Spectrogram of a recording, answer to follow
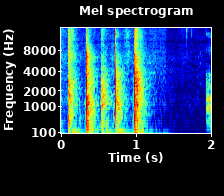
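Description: Irish dance hard shoes striking a vinyl floor mat in a quick run of about five sharp clacks over the first second, the beats of a hornpipe step, then stopping.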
